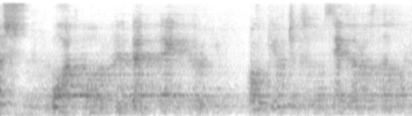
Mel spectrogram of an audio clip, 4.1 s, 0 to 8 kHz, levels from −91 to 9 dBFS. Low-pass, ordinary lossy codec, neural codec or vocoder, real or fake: 7.2 kHz; MP3, 64 kbps; codec, 16 kHz in and 24 kHz out, 0.6 kbps, FocalCodec, streaming, 4096 codes; fake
